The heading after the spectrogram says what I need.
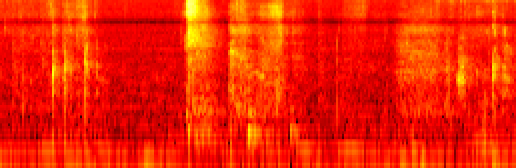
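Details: A pet dog in a quiet room gives one sharp, forceful sneeze among several smaller snorting nasal bursts, repeated sneezing.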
